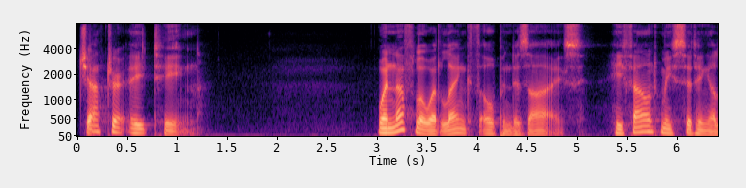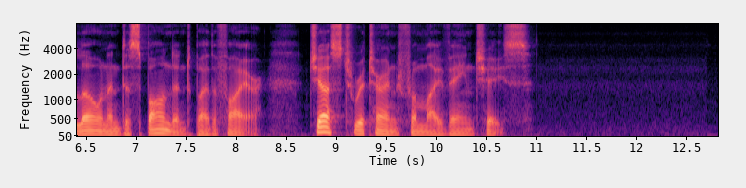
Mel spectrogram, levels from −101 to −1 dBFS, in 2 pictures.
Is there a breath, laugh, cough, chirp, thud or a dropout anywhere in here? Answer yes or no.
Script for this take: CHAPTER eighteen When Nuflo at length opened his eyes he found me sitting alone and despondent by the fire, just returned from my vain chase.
no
